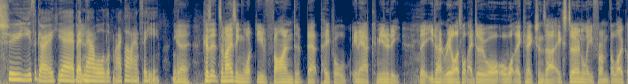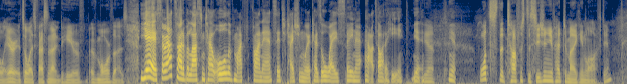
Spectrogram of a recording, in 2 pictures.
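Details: Adult interviewer in conversation; typical speech.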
